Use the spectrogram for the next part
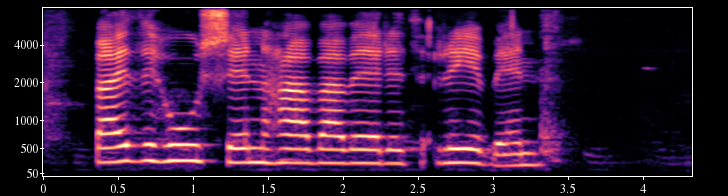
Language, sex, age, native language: Icelandic, female, 9, Icelandic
